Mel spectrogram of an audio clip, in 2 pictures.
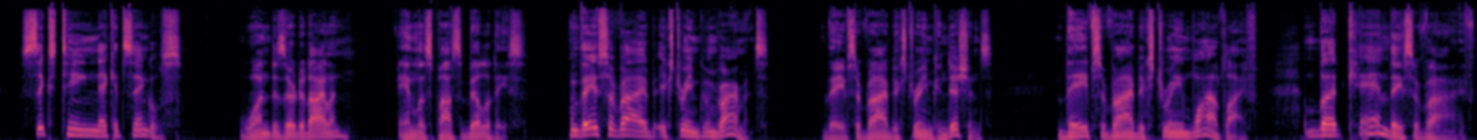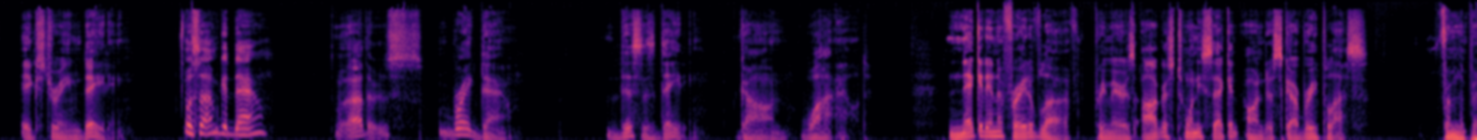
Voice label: dry read promo, professional male voice over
